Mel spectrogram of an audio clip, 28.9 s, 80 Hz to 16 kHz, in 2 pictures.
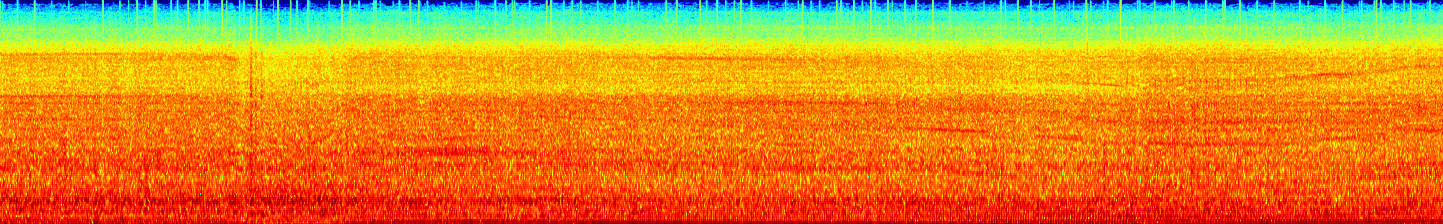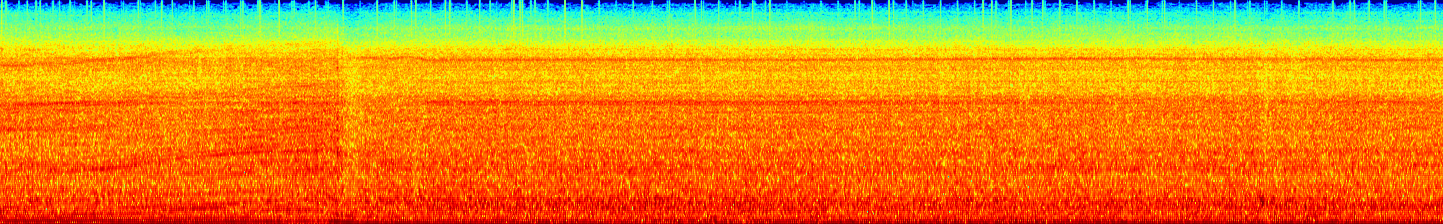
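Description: BMW R1200RT's boxer-twin engine picked up by a bike-mounted camera over steady wind and road noise. The engine note drops as the throttle closes a couple of seconds in, climbs steadily for several seconds as the bike accelerates, falls suddenly about eighteen seconds in as it changes up a gear, then holds steady.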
